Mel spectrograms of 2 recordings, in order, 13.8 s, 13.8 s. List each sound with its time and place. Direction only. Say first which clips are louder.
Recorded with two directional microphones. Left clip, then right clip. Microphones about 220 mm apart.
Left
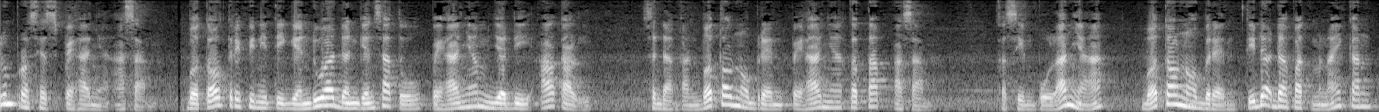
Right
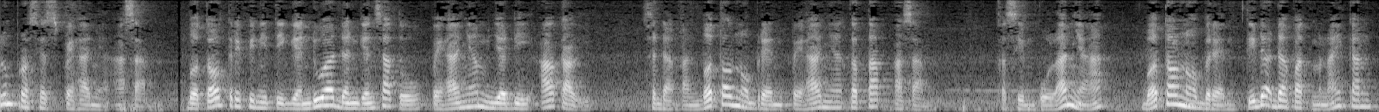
0.0 s speech: left 5 dB; 30° left (ahead or behind)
